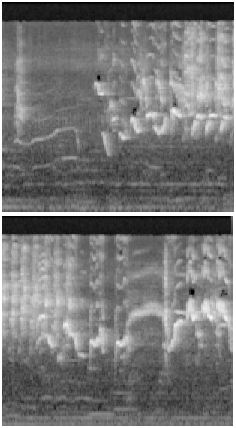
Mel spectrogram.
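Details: Oriental magpie-robin (kacer) singing a rich, varied song of high whistles, rapid trills and sliding notes, building into dense twittering bursts, over a faint steady low hum.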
